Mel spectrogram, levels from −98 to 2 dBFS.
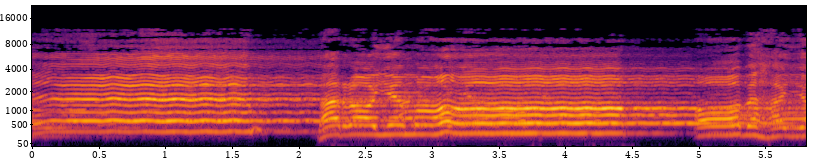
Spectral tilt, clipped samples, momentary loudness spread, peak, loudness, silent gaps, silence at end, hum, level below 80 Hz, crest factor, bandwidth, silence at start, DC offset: -1 dB/octave; under 0.1%; 10 LU; 0 dBFS; -15 LUFS; none; 0 s; none; -80 dBFS; 16 dB; 12.5 kHz; 0 s; under 0.1%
